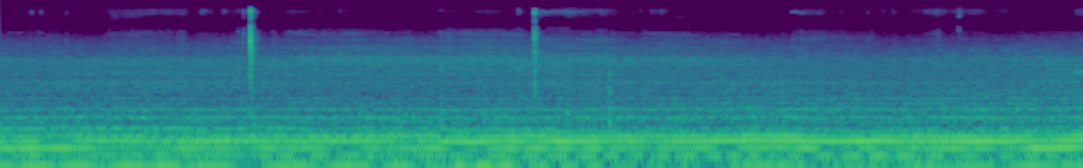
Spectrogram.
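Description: Steady low hum of a motor running in the background, with two sharp clicks, one about two and a half seconds in and another about three seconds later.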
